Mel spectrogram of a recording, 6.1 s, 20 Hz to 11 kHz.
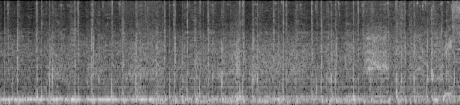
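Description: Horse galloping in The Witcher 3, a rapid rhythmic clip-clop of hooves pounding steadily throughout, loud and close, with a brief whinny and background game sounds.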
